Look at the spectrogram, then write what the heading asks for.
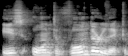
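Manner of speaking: a light mock German accent on Wunderlich, vunderlich; lightly hammed German accent. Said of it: "My apologies to those who speak with accents".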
